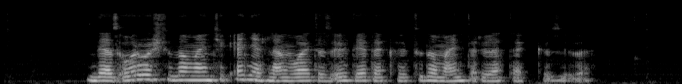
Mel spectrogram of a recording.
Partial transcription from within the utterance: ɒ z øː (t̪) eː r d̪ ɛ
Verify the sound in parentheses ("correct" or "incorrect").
correct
